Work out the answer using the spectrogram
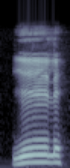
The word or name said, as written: yeele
